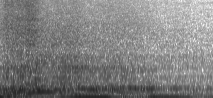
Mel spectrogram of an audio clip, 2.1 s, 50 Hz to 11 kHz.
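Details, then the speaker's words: 1991 Acura NSX track car with J-series engine swap on AEM V2 standalone ECU, idle tuning: revved then released, note drops and sags to 600-something rpm below roughly 800 rpm idle before recovering; idle target still needs adjusting; idle speed dip after rev. "Let's see how stable it is if I rev it. Let it fall back. Little bit of a dip there."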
